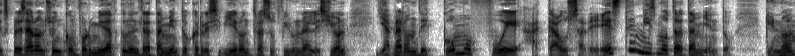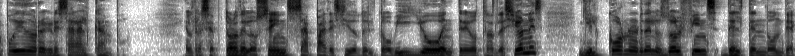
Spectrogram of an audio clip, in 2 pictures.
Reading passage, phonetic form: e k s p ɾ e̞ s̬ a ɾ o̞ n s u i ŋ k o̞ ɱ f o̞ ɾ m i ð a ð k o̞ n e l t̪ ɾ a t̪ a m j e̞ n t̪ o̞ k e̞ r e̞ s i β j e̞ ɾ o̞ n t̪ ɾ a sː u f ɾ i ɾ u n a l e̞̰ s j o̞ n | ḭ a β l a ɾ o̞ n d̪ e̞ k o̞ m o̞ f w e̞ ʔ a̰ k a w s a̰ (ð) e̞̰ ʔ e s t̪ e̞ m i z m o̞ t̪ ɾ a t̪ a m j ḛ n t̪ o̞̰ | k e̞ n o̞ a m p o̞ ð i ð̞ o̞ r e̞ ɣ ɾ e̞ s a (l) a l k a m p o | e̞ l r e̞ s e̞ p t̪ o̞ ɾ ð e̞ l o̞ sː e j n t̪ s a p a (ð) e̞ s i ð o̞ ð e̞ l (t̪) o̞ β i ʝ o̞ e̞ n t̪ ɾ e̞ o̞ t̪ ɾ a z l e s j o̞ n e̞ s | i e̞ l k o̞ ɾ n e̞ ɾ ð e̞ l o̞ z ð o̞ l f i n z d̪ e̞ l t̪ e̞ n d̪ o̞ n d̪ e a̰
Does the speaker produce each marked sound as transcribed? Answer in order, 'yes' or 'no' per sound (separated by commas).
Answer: yes, no, yes, yes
